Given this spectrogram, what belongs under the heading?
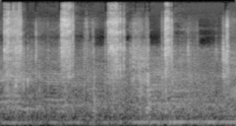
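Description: A ratchet turns anti-clockwise to loosen a nut on a brake booster mounting stud, giving a string of close, quick clicking bursts over a steady low hum.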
